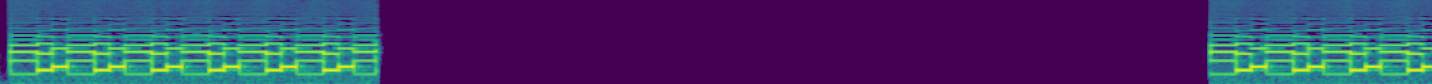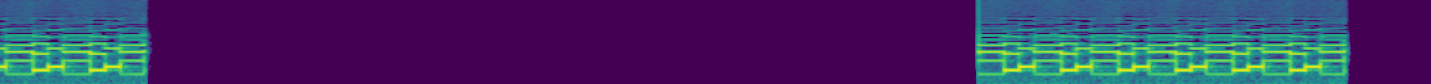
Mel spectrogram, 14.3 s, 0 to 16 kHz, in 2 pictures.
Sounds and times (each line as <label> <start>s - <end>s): telephone ringing 0.0s - 1.9s
telephone ringing 6.1s - 8.0s
telephone ringing 12.1s - 14.0s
